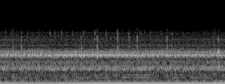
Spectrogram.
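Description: Low engine rumble of traffic moving at a crawl, heard from inside a car cabin through a dashcam, under a steady high-pitched whine.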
